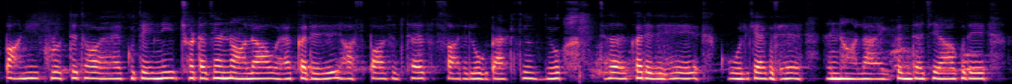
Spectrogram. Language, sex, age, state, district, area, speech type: Dogri, female, 18-30, Jammu and Kashmir, Samba, rural, spontaneous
